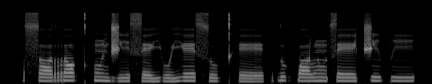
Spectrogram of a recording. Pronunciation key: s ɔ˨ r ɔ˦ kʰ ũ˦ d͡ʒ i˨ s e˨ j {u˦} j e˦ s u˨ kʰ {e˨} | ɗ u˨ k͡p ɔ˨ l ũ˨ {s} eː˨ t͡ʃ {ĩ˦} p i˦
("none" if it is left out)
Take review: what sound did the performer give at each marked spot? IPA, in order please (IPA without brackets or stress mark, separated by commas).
u˨, e˨, s, i˦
